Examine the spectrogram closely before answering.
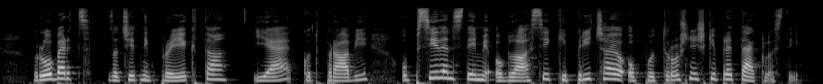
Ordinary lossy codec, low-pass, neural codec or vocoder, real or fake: none; 14.4 kHz; none; real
